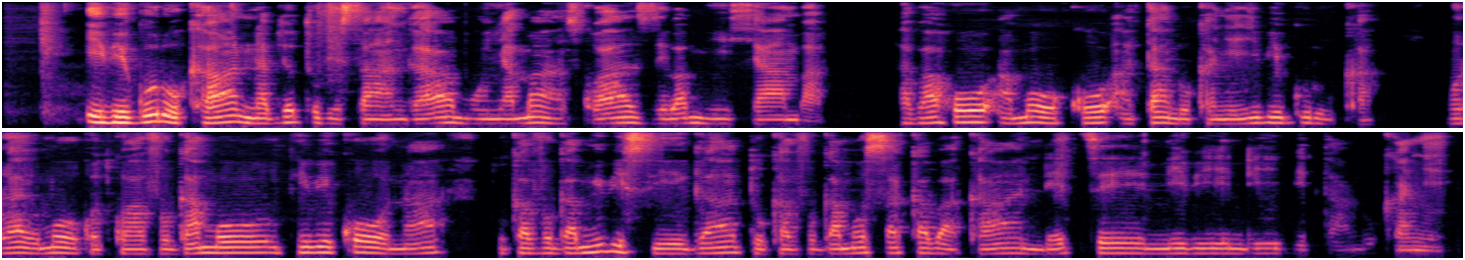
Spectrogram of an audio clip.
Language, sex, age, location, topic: Kinyarwanda, male, 18-24, Nyagatare, agriculture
